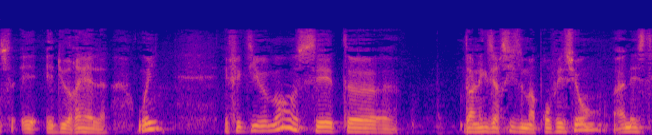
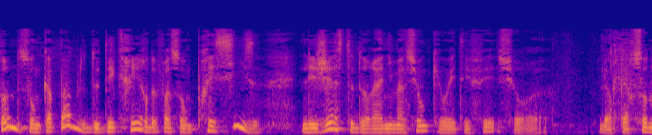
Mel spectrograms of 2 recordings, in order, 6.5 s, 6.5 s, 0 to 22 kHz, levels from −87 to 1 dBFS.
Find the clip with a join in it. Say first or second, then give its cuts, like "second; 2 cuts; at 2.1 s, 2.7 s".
first; 1 cut; at 1.3 s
